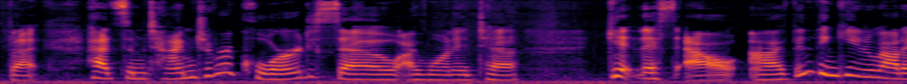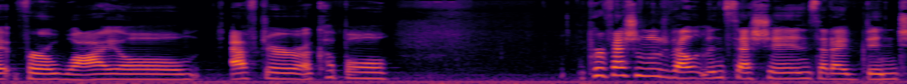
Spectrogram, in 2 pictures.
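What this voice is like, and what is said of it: Voice slightly off, congested. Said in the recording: “My voice is a little off because I think allergies”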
